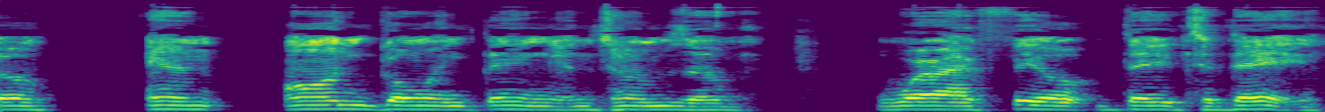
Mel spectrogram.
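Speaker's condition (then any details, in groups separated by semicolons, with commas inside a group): Sporadic ALS; must speak slower and carefully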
